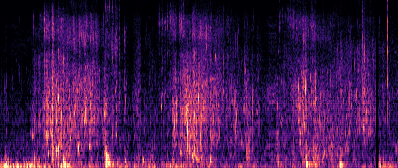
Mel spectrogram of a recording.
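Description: Baitcasting reel being cranked as a hooked smallmouth bass is played to the boat, over wind buffeting the microphone; the fish splashes at the surface near the end.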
